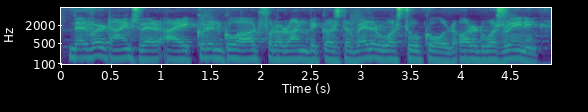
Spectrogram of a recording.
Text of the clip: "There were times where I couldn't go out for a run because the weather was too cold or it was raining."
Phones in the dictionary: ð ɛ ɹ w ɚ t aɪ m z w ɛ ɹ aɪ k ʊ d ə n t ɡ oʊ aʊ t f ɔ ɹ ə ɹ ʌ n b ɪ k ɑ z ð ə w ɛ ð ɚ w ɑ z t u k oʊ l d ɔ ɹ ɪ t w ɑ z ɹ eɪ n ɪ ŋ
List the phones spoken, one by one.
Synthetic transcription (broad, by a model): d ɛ ɹ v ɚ t aɪ m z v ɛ ɹ aɪ k ʊ d ə n t ɡ oʊ aʊ t f ɔ ɹ ə ɹ ʌ n b ɪ k ɑ z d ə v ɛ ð ɚ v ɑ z t u k oʊ l d ɔ ɹ ɪ t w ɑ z ɹ eɪ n ɪ ŋ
